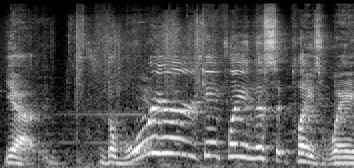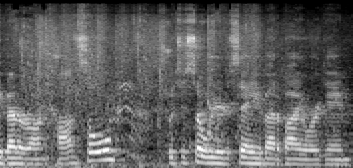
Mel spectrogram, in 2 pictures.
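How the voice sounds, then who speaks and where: Male gaming host, lively swooping delivery, chatty and foul-mouthed, in a roomy space with faint music behind. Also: mid-range voice, moderate pace. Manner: sweary, chatty, theatrical. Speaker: host of a video game let's-play. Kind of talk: casual gaming commentary. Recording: roomy echo.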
